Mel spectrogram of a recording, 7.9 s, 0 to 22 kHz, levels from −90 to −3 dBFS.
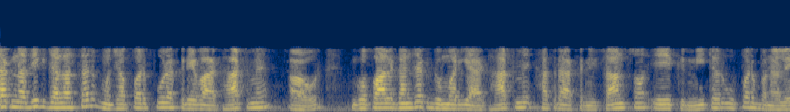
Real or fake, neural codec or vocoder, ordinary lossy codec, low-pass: real; none; Opus, 16 kbps; 3.6 kHz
